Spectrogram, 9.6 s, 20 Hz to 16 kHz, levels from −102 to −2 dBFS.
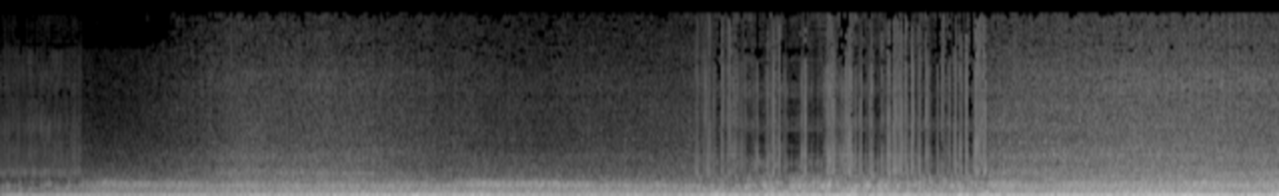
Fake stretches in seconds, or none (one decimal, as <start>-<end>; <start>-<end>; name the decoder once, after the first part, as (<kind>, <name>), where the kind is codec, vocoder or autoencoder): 0.0-0.6 (vocoder, BigVGAN v2); 5.2-7.4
